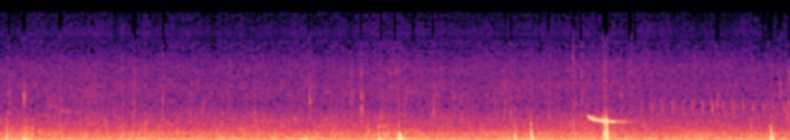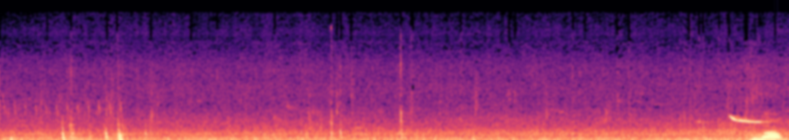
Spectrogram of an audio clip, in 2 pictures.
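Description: Honey bees buzz steadily around an opened backyard hive during a full spring inspection, a dense continuous hum with occasional louder fly-bys close by and no talking.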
